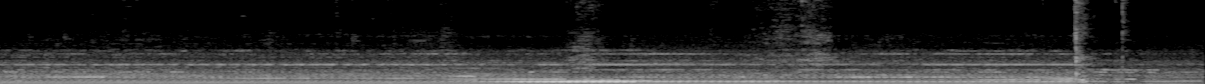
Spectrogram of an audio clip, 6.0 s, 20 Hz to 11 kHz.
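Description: Large single-phase induction motor (5 HP, capacitor-less) running with a steady electrical hum. About five and a half seconds in, a sharp click cuts the hum off and the motor's low drone dies away as it winds down.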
